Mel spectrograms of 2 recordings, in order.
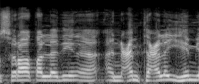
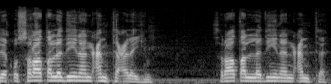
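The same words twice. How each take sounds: First: صراط الذين أنعمت عليهم run together, the hamza of أنعمت dropped; mock the careless reciter who eats the hamza; swallowing the hamza. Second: صراط الذين أنعمت with the hamza of أنعمت dropped; swallowing the hamza. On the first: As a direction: slur الذين straight into نعمت with no glottal stop. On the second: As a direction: glide from الذين into نعمت with no stop. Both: Shown as a demonstration. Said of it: "ياكل الهمزة".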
